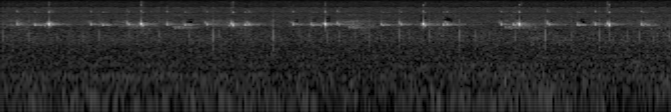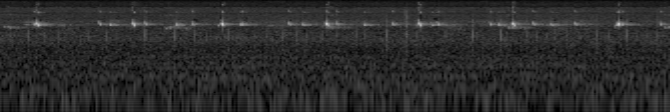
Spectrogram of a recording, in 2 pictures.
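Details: Steady cricket chorus: one loud high chirp repeated about every second for the whole stretch, with weaker overlapping chirps from other crickets and a faint low hiss beneath.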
